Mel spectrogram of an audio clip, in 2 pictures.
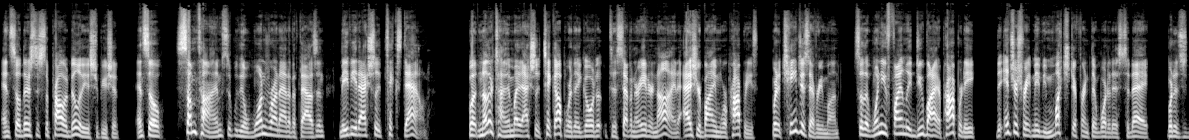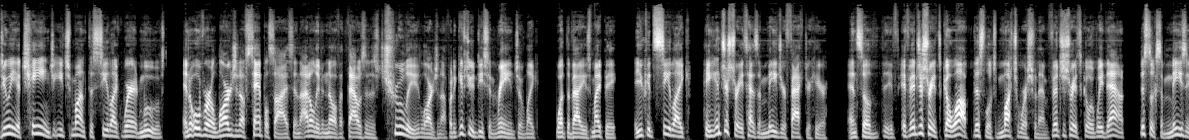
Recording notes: This was a live class recorded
